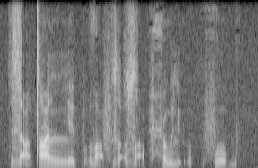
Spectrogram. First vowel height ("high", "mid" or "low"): low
